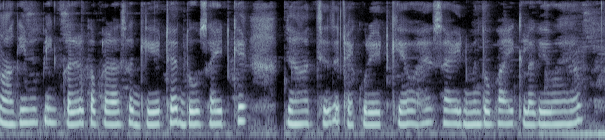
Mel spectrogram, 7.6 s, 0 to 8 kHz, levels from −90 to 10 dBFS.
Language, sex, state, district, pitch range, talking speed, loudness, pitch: Hindi, female, Bihar, Katihar, 235-250 Hz, 205 wpm, -15 LUFS, 240 Hz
